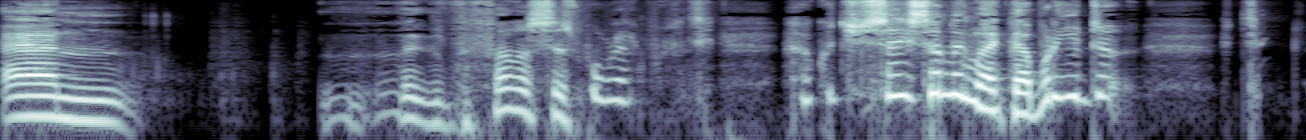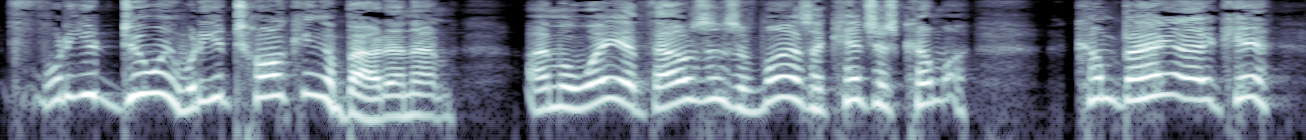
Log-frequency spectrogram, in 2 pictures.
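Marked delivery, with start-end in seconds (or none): 2.9-12.9 high, upset disbelief, rising in pitch; a brother reeling from blunt news, high and upset; shocked outburst. Acted.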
